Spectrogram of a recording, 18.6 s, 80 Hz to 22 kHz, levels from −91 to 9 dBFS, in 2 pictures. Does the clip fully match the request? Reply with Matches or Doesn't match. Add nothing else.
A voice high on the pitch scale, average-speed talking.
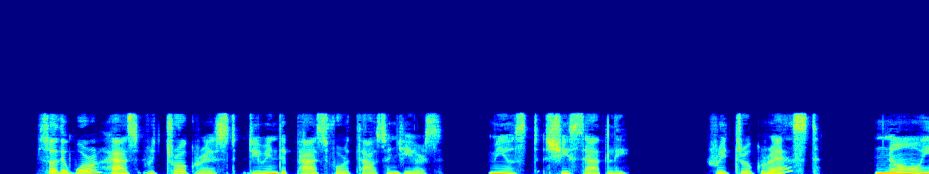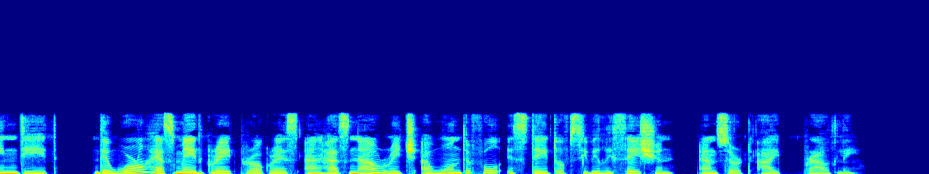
Doesn't match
